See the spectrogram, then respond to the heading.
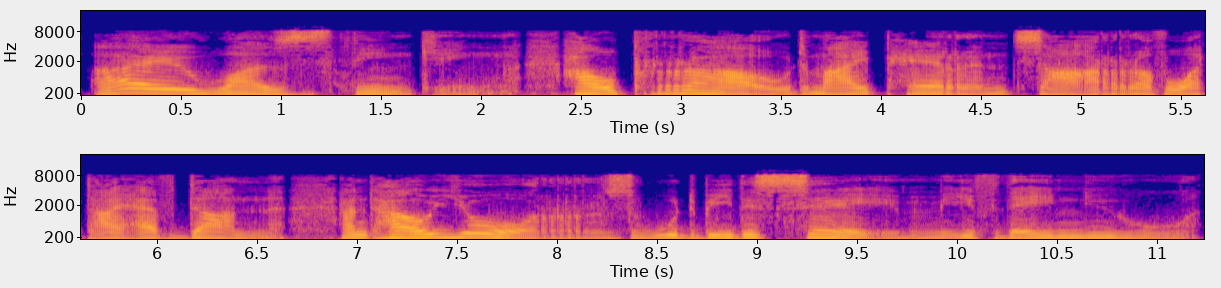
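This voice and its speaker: A man voicing an earnest, sheepish young griffin in an audiobook, speaking in a slow, halting and formal manner. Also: fairly low pitch, lively intonation, a little mellow, voice pushed down, heavily acted. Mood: earnest, solemn. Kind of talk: audiobook character voice.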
